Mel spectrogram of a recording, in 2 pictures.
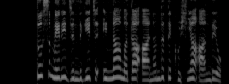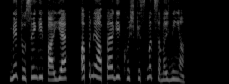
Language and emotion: Dogri, happy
